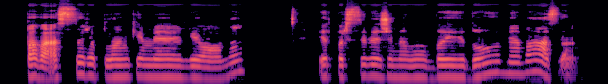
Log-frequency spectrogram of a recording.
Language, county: Lithuanian, Klaipėda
